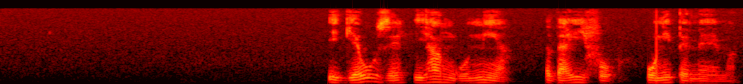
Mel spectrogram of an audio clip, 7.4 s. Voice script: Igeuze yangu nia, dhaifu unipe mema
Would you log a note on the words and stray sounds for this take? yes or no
no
